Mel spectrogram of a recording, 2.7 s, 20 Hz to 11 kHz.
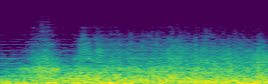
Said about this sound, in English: Three troopers destroy the X-Wing with laser cannons. From a sand dune, BB-8 sees the distant explosion.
